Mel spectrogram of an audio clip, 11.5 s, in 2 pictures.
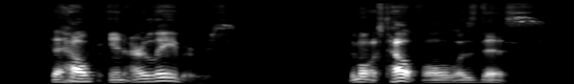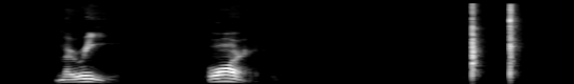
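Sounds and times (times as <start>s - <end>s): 
speech: 0.6s - 2.4s, 3.6s - 5.4s, 6.4s - 7.0s, 7.9s - 8.4s
sharp hand claps: 10.4s - 11.1s.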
